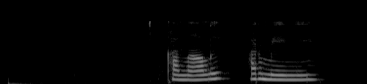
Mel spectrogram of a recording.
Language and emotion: Russian, neutral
